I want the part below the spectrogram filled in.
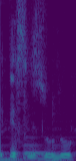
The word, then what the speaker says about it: isiZulu: And the interesting thing about I'll say isiZulu to pronounce it properly.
